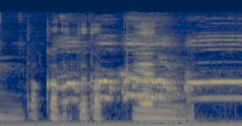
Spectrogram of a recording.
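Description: A rooster crowing, its long steady-pitched call held through the second half, behind a woman talking.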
